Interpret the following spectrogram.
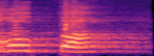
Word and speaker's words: repas: y mange un repas le repas oui j'ai pas prononcé s à la fin vous êtes des champions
